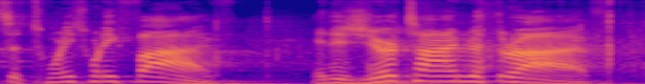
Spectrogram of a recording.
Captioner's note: applause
